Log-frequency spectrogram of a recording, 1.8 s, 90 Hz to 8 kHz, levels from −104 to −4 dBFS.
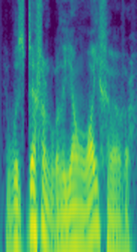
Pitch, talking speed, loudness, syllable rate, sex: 95 Hz, 260 wpm, -18 LUFS, 6.7 syllables/s, male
